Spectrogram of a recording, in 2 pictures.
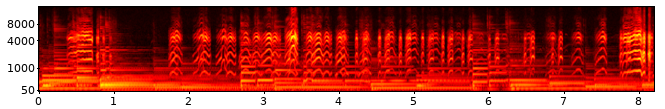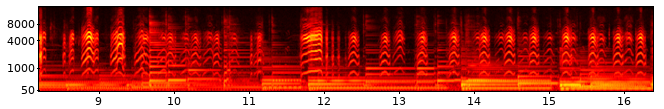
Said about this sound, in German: Das war die Rosenmöwe.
